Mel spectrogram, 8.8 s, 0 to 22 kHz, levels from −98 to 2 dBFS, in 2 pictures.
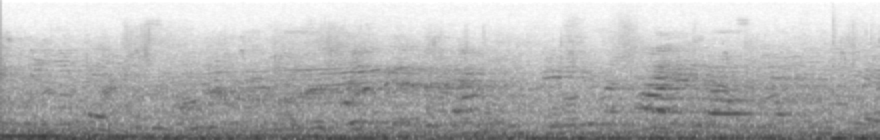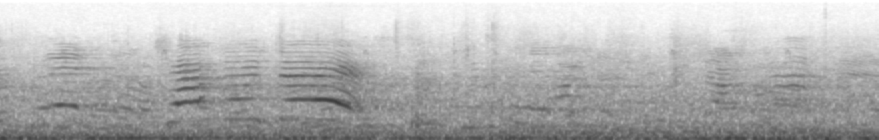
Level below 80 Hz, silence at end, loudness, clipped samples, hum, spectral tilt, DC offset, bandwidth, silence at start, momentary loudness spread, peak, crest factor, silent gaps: -32 dBFS; 0 s; -31 LUFS; under 0.1%; none; -7 dB/octave; under 0.1%; 9.2 kHz; 0 s; 5 LU; -14 dBFS; 16 dB; none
